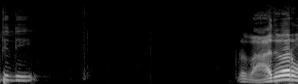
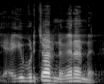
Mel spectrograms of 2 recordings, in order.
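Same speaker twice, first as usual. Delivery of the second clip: ordinary talk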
